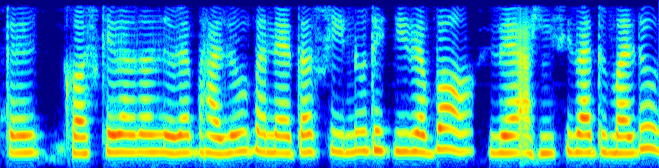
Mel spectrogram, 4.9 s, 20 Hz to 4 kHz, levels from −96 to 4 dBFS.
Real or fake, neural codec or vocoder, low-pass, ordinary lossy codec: fake; codec, 16 kHz, 1 kbps, FunCodec, trained on LibriTTS, 50 frames a second; 3.6 kHz; none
